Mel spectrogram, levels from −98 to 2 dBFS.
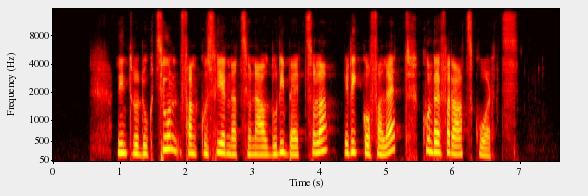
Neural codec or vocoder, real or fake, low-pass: codec, 44.1 kHz, 7.8 kbps, Pupu-Codec; fake; 14.4 kHz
